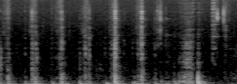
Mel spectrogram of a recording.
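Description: Screwdriver working at the plastic back cap of an LED lamp to get it off: a run of small irregular clicks and ticks, about four or five a second, the sharpest near the end.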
